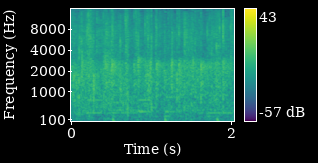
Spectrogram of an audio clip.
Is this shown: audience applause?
yes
